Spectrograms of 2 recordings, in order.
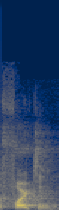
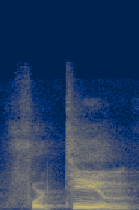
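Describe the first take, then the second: First: Put-on fourteen said quickly with a short "teen"; hurried, clipped "fourteen"; rushed. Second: Put-on fourteen with a long, stressed "teen"; "fourteen" clearly drawn out on teen. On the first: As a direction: rattle off "fourteen" so it sounds like forty. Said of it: "falando rápido". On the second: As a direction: say "fourteen" slowly, holding the last syllable. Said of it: "o que vai fazer com que você entenda que é quatorze". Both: Shown as a demonstration.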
